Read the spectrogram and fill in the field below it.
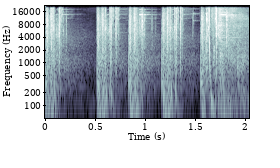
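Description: Four loud gunshot bursts from a double-barrel-style video game gun that fires two bullets per shot, each blast sharp and close with a short decay, spaced roughly a third to half a second apart, with no talking.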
